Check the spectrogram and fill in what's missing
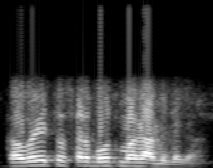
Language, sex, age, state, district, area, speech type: Urdu, male, 30-45, Bihar, Khagaria, rural, conversation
